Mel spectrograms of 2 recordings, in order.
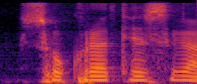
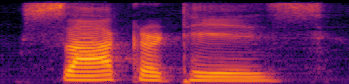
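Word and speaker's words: Socrates: 주어진 단어의 경우에도 인디애나폴리스가 아니라 인디애나폴리스, 사우디아라비아가 아니라 사우디아라비아, 암스테르담이 아니라 엠스터담, 리오데자네이로가 아니라 리오데자네이로, 소크라테스가 아니라 사크라테스, 오아시스가 아니라 오에이시스, 메르세데스가 아니라 머세디스로 발음해야 합니다.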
